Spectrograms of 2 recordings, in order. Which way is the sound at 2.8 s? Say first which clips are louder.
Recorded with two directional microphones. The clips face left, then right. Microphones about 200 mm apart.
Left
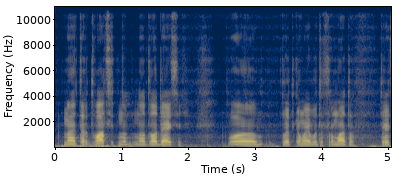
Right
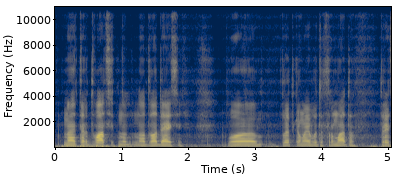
Left 2 dB; 30° left (ahead or behind).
